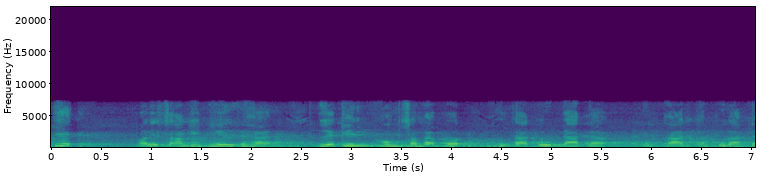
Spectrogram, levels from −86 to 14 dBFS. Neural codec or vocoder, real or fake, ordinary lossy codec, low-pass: codec, 16 kHz in and 24 kHz out, 1.1 kbps, FireRedTTS-2 codec; fake; none; 7.2 kHz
